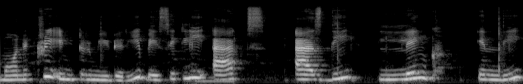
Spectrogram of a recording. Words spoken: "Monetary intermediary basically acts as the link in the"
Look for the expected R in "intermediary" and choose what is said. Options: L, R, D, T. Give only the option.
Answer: R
